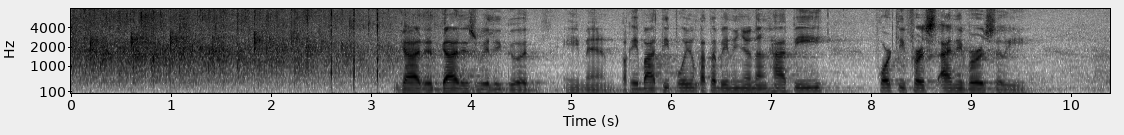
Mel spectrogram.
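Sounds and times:
congregation applauding in church: 0.0 - 4.0
speech: 3.2 - 9.7.

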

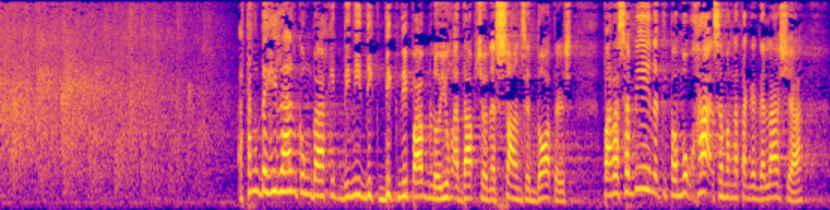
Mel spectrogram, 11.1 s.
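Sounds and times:
audience applause: 0.0 - 3.1
speech: 3.2 - 11.0.

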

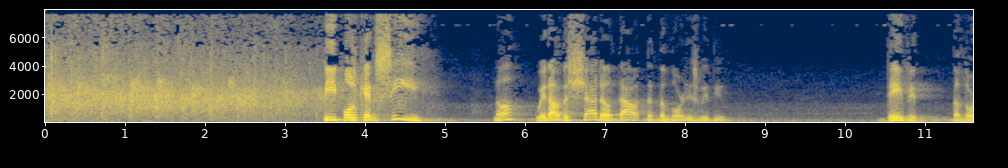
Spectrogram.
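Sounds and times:
congregation applauding in praise of God during a church sermon: 0.0 - 4.5
speech: 3.5 - 4.8, 5.6 - 8.6, 10.4 - 11.6.

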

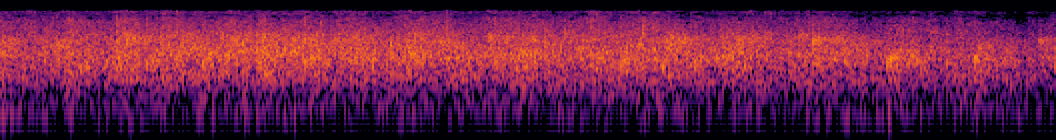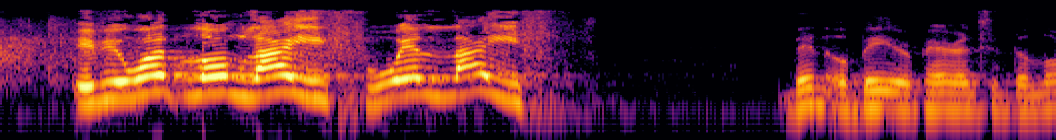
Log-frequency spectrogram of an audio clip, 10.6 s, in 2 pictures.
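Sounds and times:
audience clapping loudly for the Lord: 0.0 - 7.9
speech: 5.6 - 8.1, 9.2 - 10.5.

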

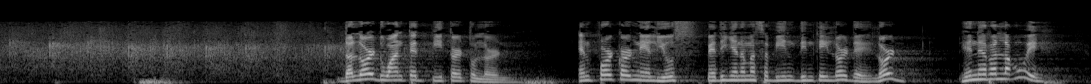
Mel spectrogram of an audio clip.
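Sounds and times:
church congregation clapping: 0.0 - 4.4
speech: 3.4 - 5.2, 5.8 - 10.6.

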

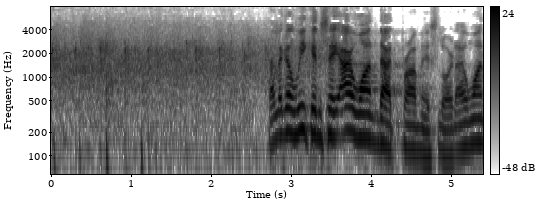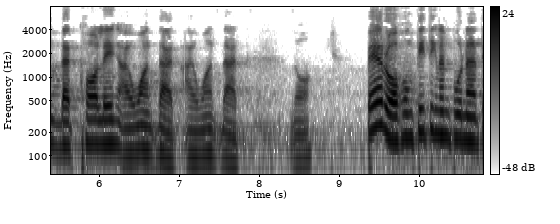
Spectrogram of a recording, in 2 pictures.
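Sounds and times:
audience clapping loudly: 0.0 - 4.0
speech: 2.7 - 8.8, 9.4 - 10.7.

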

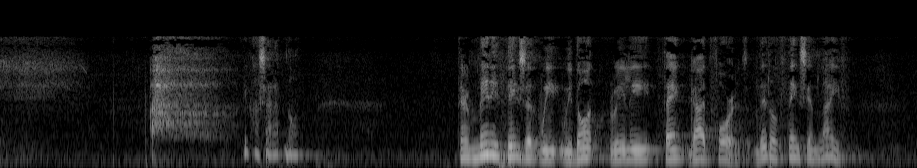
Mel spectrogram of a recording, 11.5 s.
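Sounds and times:
deep breath taken on cue: 0.0 - 1.2, 1.9 - 3.0, 4.0 - 5.0
speech: 3.0 - 4.0, 5.7 - 10.7.

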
